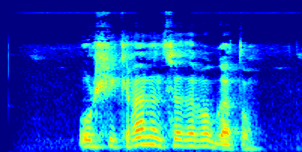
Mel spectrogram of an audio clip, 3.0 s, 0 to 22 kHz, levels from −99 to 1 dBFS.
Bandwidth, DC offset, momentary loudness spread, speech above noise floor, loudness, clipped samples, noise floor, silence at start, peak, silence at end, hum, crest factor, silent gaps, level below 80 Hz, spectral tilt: 16.5 kHz; under 0.1%; 9 LU; 40 dB; -29 LUFS; under 0.1%; -69 dBFS; 0.8 s; -10 dBFS; 0.45 s; none; 20 dB; none; -72 dBFS; -3 dB/octave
